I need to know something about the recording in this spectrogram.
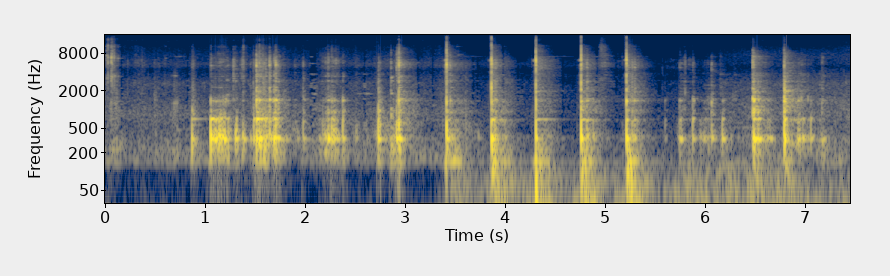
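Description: A hammer strikes metal in quick, ringing blows.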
